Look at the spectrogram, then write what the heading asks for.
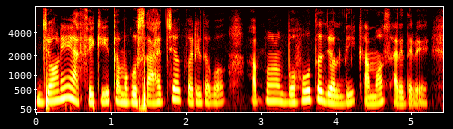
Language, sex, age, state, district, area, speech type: Odia, female, 30-45, Odisha, Cuttack, urban, spontaneous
